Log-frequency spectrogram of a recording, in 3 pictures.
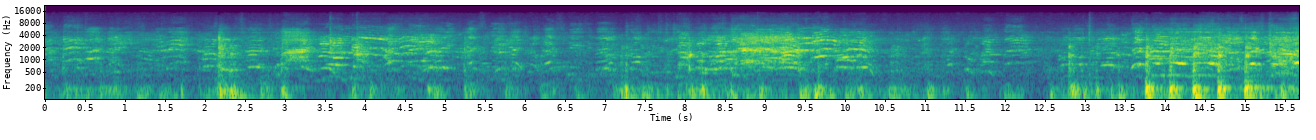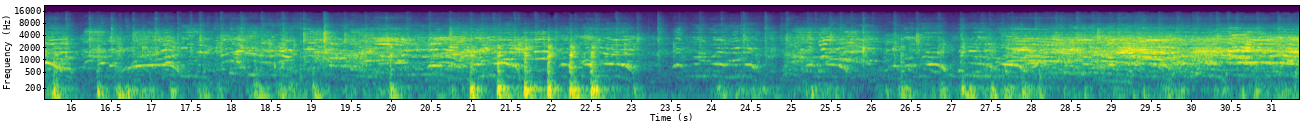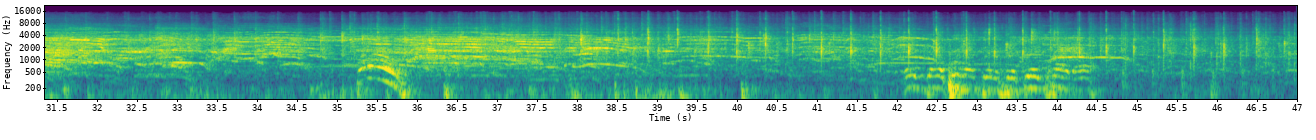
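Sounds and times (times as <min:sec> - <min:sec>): crowd shouting and cheering: 0:00.0 - 0:47.0.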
